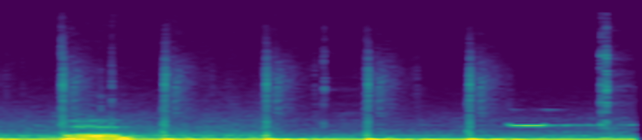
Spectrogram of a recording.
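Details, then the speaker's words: Portable X-ray of a horse's leg, plate held against the inside of the leg: brief high electronic exposure beep near the end over steady low hum and rhythmic clicking. "we heard the beep. All right, now you can step away."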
